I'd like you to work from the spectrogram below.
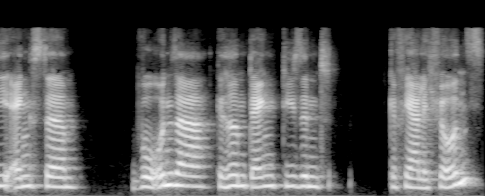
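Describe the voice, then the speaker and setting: Over a quiet background, a woman with a normal speaking voice talks at a fairly slow pace in a fairly high pitch. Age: 30s. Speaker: neuro-coach, former engineer. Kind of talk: interview conversation. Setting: video call.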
